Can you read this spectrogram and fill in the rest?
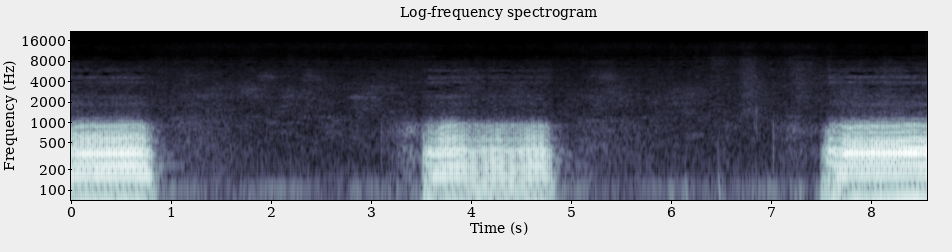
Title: Try Not To Laugh 🤣 Funniest Snoring Sound Ever!😅 #short #shortfeed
